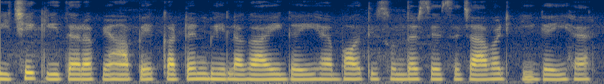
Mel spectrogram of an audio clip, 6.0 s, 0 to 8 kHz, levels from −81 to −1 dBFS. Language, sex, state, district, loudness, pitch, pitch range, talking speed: Hindi, female, Chhattisgarh, Bastar, -16 LUFS, 180 Hz, 180-185 Hz, 180 wpm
